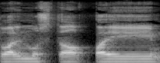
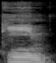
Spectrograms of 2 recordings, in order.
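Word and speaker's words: المستقيم: Ihdina as-sirat wal-mustaqim, not keem, qaim.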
